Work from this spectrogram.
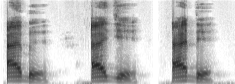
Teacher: Ba jim dal punya sifat qalqalah tapi pantulannya e kan bunyinya karena mereka huruf tipis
